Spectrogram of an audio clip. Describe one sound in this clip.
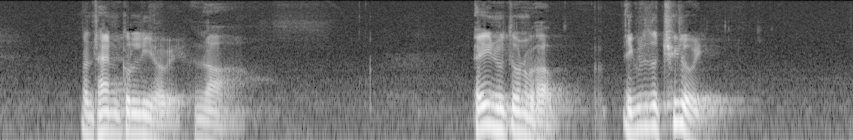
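An elderly man speaks calmly into a microphone in short phrases.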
